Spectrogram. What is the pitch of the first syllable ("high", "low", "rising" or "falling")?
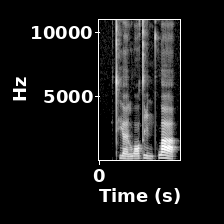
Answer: low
